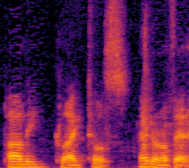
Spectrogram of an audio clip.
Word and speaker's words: Polykleitos: So poly, P-O-L-Y, of course, klei, right, K-L-I-E, right, tos, T-O-S, polykleitos.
